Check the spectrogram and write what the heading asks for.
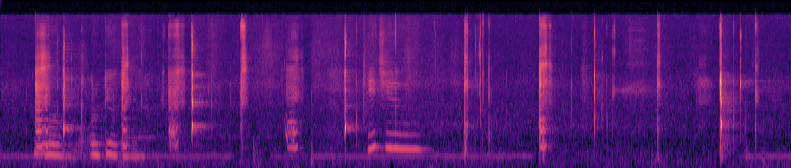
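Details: Baby girl irritated by her own hiccups: repeated short, abrupt hiccup catches breaking into fussy baby vocal sounds over a steady background hum.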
